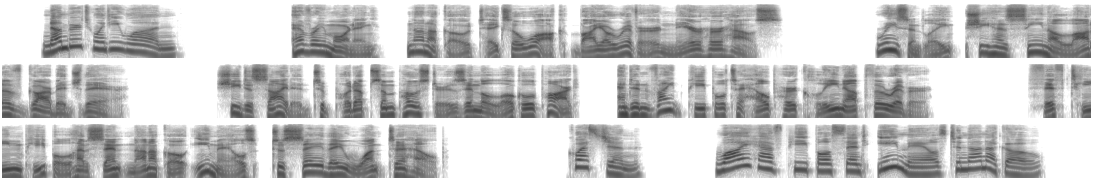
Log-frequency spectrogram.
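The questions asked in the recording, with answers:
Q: Why have people sent emails to Nanako?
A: They want to help her clean up the river.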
